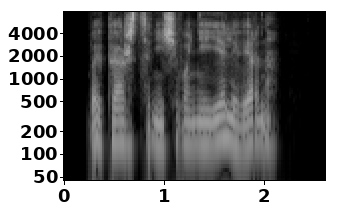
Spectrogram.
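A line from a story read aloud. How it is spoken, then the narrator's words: Gentle question. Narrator (Russian): мягко спросил доктор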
